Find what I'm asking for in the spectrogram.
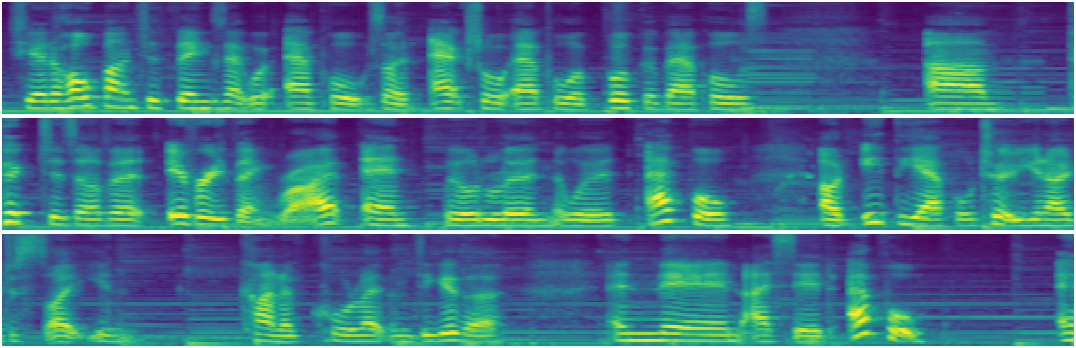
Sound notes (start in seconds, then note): none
